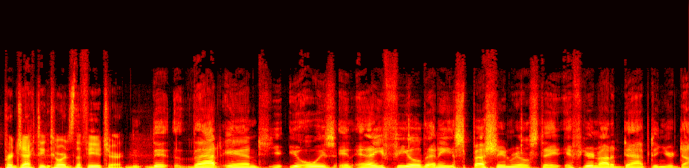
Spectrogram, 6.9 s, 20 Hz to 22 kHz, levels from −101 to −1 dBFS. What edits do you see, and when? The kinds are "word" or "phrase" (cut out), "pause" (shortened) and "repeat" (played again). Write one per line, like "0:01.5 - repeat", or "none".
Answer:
0:03.4 - word
0:04.5 - word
